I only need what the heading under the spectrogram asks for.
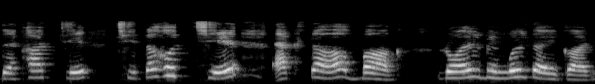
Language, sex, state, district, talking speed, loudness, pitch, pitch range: Bengali, female, West Bengal, Kolkata, 90 wpm, -19 LUFS, 315 Hz, 275-340 Hz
